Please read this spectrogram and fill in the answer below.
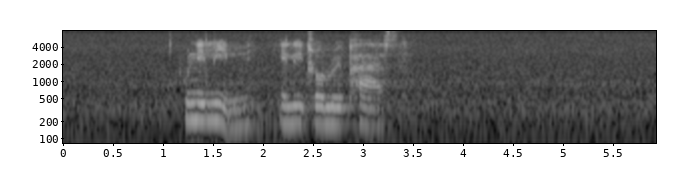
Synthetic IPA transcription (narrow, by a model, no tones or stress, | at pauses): k̬unelimi | elit͡ɬʼɔlwɛpʰaːsi̥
